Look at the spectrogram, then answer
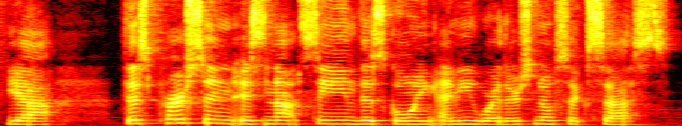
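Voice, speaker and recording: A woman hosts an improvised tarot reading with music playing behind her. Her voice sits at a middling pitch for a woman. She talks conversationally, thinking aloud as she addresses the cards and her viewers. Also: fairly even intonation, a little slow, darkish tone. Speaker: tarot reader, channel host. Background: background music.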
